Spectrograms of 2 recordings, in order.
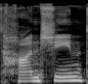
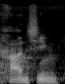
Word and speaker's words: Hanshin: And it's pronounced Hanshin Tigers. I want to make sure I'm saying it correctly. – Yeah, that's right. Hanshin.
